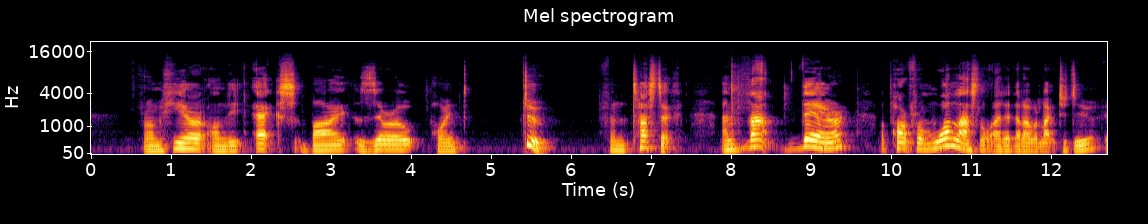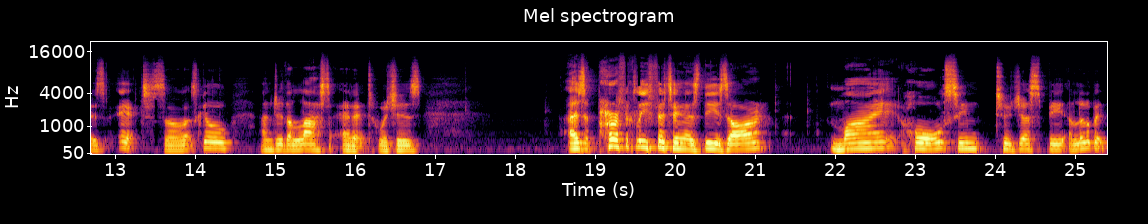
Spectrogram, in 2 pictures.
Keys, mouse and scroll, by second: 1.8 x, 3.5 0, 4.2 ., 5.3 2, 8.0 Return, 9.0 Tab, 9.6 middle click, 14.2 1, 16.1 Tab, 16.8 scroll up 1, 17.6 shift+middle click, 22.3 shift+scroll up 1, 22.9 shift+scroll up 1, 23.2-23.8 shift+scroll down 1.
